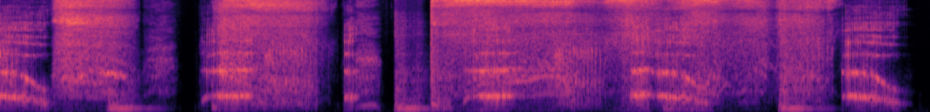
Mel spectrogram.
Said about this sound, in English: And blew and burped. And burped and blew.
